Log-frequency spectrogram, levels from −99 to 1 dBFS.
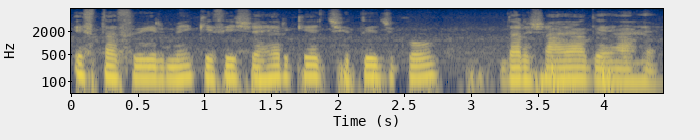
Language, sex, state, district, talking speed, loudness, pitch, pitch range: Hindi, male, Uttar Pradesh, Lalitpur, 135 wpm, -17 LUFS, 125 Hz, 120-130 Hz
